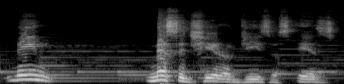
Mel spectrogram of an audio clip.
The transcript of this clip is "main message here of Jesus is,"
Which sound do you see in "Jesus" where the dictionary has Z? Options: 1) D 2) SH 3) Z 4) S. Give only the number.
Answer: 3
